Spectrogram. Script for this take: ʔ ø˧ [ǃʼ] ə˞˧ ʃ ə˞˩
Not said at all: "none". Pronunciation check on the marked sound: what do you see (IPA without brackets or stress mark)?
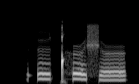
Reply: ǃʰ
